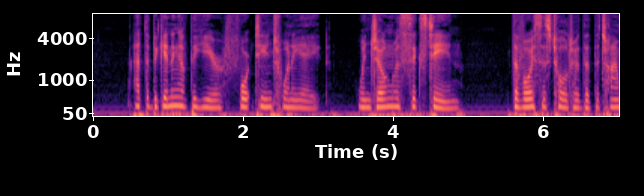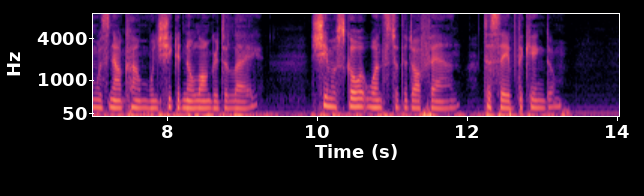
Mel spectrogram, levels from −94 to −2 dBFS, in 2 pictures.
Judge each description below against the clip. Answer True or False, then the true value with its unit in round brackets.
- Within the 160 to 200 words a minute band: True (165 wpm)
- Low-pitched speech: False (180 Hz)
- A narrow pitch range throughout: True (2.3 semitones)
